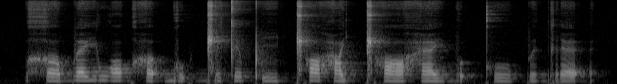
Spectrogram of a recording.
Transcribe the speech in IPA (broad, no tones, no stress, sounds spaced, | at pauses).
x ʌ b ɛ j w ɔ ɡ h ʌ ʔ ɡ u ʔ ɡ͡ǁ ɪ t ɪ pʼ i ǁʰ ɒ h ɑ j ǁʰ ɒ h æ j b ʊ ʔ kʰ u p ɪ ɡ r ɛ ʔ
